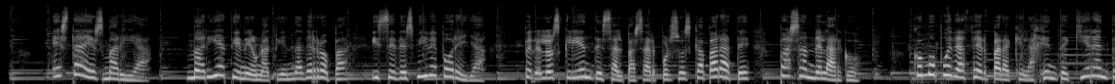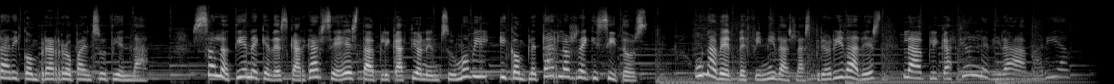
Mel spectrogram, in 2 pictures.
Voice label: Spanish - Castilian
